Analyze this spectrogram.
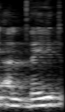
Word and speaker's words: البیت: لام نہیں پڑھی جاتی، جیسے آپ کے سامنے البیت میں ہم نے لام پڑھا ہے، تلفظ کیا ہے، نطق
